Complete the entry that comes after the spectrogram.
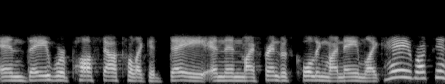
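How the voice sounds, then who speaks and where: Speaking at a fairly quick pace, a woman with a slight South African accent keeps her loudness very even, her medium pitch showing ordinary variation. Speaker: caller. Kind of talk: casual chat.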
